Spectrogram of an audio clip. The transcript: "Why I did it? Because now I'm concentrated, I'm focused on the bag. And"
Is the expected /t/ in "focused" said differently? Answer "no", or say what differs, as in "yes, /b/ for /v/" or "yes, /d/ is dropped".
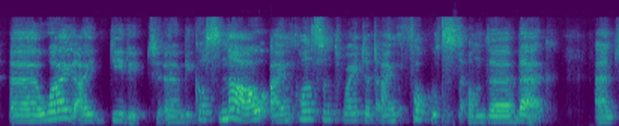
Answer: no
